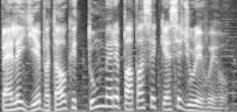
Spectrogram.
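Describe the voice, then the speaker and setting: A man's voice: fairly high pitch, sing-song, moderate pace, soft background music. Man playing a terse, cool young hero. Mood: probing.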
